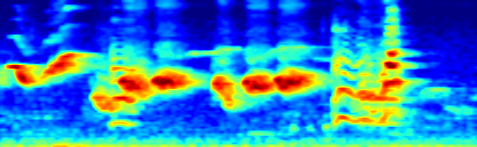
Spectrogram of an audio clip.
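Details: Poksay jambul putih, the white-crested laughingthrush, giving a short run of fluty, slurred whistles that rise and dip, followed by a rough, rising squawk.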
